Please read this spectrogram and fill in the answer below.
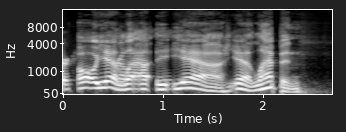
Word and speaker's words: Lapin: I remember reading a book by Nicole Lein. I don't know, Leen. I'm not sure how you pronounce her. Oh, yeah. Yeah. Yeah. Lapin.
